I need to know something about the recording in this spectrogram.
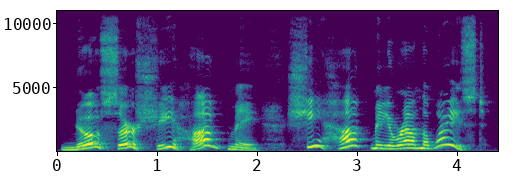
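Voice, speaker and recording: A woman voicing a nervous, polite young rural man from the American South in an audiobook, halting and earnest. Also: sits high, huge pitch swings, fairly bright tone, voice pushed up, full character voice. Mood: distressed, insistent. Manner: halting, earnest, deferential, folksy. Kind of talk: audiobook character acting.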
